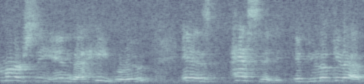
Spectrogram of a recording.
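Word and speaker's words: חסד: That word mercy in the Hebrew is Hesed. If you look it up, it's spelled C-H-E-C-E-D, but it's pronounced Hesed, the mercy of the Lord.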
